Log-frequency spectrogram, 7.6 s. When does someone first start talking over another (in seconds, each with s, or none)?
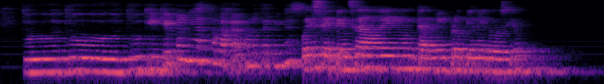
none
